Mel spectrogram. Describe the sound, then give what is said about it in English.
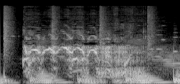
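A loud horse neigh: one drawn-out whinny with a shaky, wavering pitch that rises and falls over about two seconds, with no talking over it. “Oh, look at all the animals. There's the horsey.”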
